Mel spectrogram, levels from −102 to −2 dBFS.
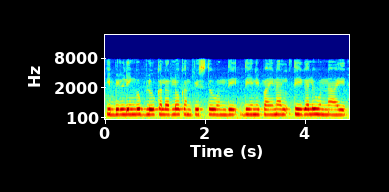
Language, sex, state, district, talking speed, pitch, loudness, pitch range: Telugu, female, Telangana, Mahabubabad, 120 wpm, 215 Hz, -15 LUFS, 210-220 Hz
